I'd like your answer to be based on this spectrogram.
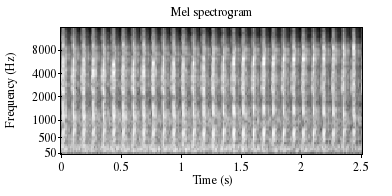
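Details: Radial shockwave therapy on a university student's shoulder, pain from carrying a heavy backpack, first-time treatment; rapid loud regular percussive pounding like a very strong Theragun slapping the skin.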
